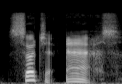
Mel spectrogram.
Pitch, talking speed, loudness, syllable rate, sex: 140 Hz, 145 wpm, -17 LUFS, 3.1 syllables/s, male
